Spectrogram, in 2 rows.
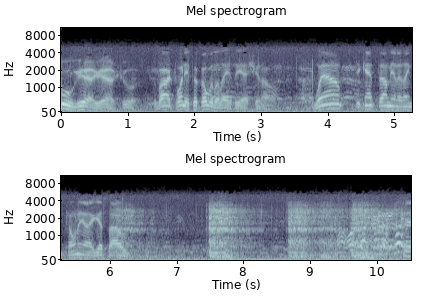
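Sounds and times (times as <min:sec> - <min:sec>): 
speech: 0:00.0 - 0:06.6
gunshots in a town: 0:07.4 - 0:10.5.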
